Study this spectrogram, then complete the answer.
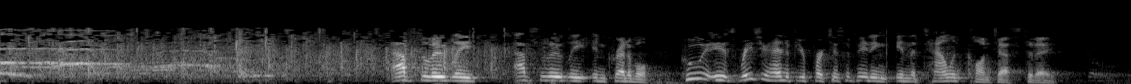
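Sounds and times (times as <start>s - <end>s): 
whoops and cheers: 0.0s - 2.8s
crowd applause: 0.0s - 5.5s
speech: 3.9s - 10.6s.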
